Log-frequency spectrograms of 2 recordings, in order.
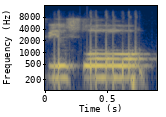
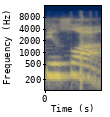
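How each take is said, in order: First: The vowel after the s is thick and dark. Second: The vowel after the s is thin and open. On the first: The speaker calls it right. "Jadi macam mana baca dia? Lam fi so" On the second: The speaker calls it wrong. "jangan fisa"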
